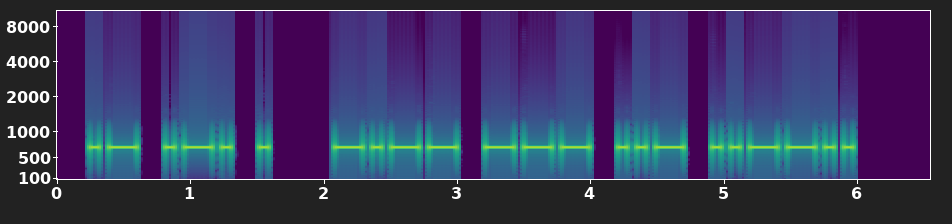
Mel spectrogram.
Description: Morse code, heard as a keyed tone, about 17 wpm, 700 Hz. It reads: ARE YOU?
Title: Sentences from Top 1000 Words - Review Part 1 - 17wpm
